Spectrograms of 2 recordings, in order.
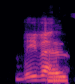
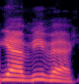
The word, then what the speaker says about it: Vivek: That Vilsack guy, the liberal or Vivek? – Vivek.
